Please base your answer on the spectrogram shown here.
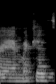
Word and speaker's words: amicus: You can say amicus or amicus, and no one will judge you either way.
